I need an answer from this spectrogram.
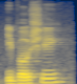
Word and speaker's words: Eboshi: Eboshi.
